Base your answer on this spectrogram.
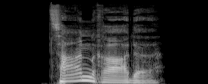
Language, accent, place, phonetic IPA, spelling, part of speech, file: German, Germany, Berlin, [ˈt͡saːnˌʁaːdə], Zahnrade, noun, De-Zahnrade.ogg
- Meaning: dative of Zahnrad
